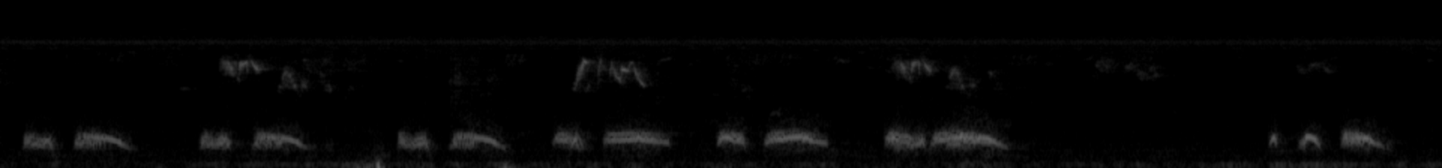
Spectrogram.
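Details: Combative wild spotted dove cooing steadily: pairs of short low notes followed by longer arched coos, repeated about once a second, with other small birds chirping high in the background.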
